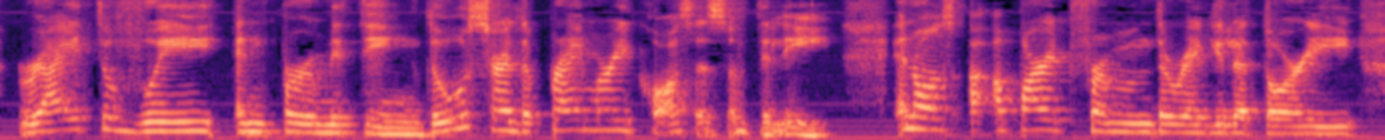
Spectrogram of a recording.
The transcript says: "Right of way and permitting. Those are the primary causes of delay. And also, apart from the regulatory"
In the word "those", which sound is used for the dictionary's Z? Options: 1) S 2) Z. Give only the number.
1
